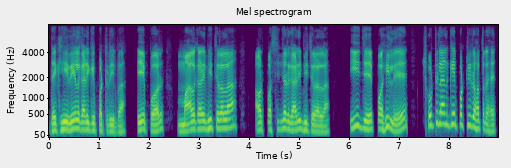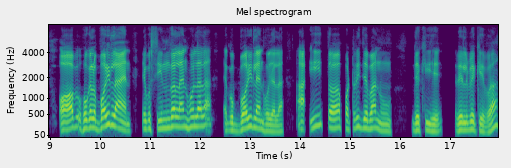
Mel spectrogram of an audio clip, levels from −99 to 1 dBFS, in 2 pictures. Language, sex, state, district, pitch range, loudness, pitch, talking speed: Bhojpuri, male, Bihar, Saran, 140-190 Hz, -17 LUFS, 165 Hz, 160 wpm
